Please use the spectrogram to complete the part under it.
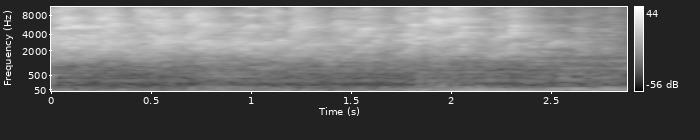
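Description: Budgerigars in a breeding aviary chirp and tweet busily in a dense chorus, with brief soft wing flutters among the calls, fairly close and without talk.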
